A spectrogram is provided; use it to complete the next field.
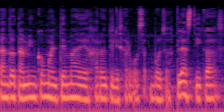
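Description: A medium-pitched male voice, somewhat breathy, with a dark, mellow tone. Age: 20s. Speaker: podcaster, architect and photographer. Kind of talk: solo monologue podcast. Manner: halting, with frequent repetitions.

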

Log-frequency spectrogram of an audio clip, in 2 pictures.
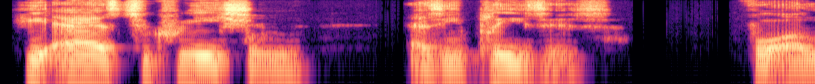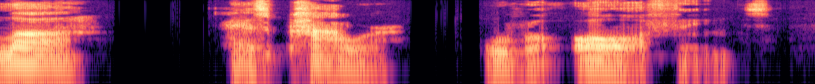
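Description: A man with an American accent speaks at a very slow pace, his very deep, low voice carrying vocal fry. Long pauses come often. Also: lively intonation. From Philadelphia, US. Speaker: storyteller. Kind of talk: personal storytelling, memoir. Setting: internet radio show.

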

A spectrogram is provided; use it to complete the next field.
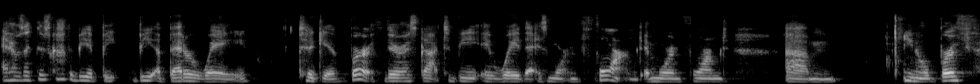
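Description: A woman with a very deep, low pitch speaks at a moderate pace, her voice making very wide pitch swings. Long, frequent pauses break up her speech, and the sound is dry and close with no echo. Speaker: doula. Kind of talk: interview.

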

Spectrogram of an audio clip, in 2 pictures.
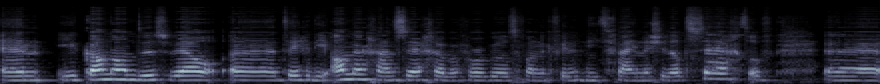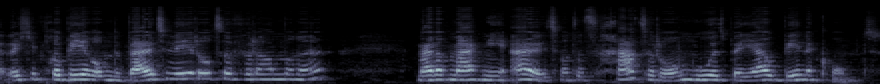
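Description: This woman has an ordinary speaking voice, medium in pitch with ordinary pitch variation, talking at a moderate pace with big swings in loudness. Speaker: life coach and podcast host. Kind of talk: solo advice monologue. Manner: casual, conversational with filler words.

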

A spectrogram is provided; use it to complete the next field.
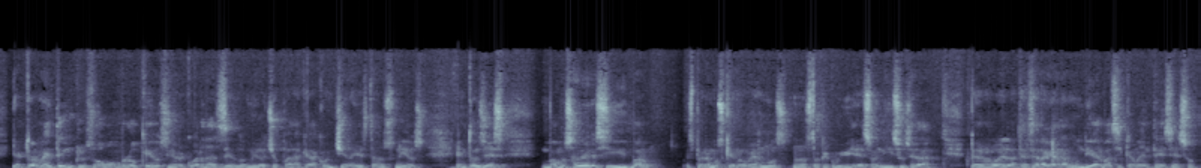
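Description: A man at a very fast pace with ordinary pitch variation, amid audible room echo and noticeable background noise. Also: medium pitch for a man. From Mexico, Guadalajara (Jalisco). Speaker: podcast co-host. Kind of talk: casual comedic chat.

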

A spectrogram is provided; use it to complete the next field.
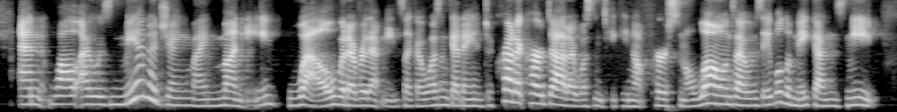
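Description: The speaker talks at a fairly quick pace in an American accent, with ordinary pitch variation and hardly any pauses, on a very clean recording with a silent background. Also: woman, medium pitch for a woman. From US Midwest, rural Michigan. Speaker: financial therapist. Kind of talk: interview.

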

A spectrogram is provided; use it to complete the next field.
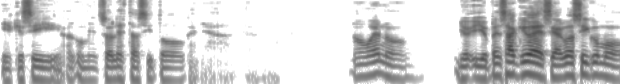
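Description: A man of medium pitch talks at a fairly quick pace with fairly even intonation and long, frequent pauses, in a very clean recording with a silent background. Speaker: film podcast co-host. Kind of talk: casual chat.

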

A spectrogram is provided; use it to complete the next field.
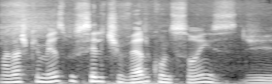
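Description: A man is talking. His pace is fairly slow. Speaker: student interviewer. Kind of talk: interview questioning.

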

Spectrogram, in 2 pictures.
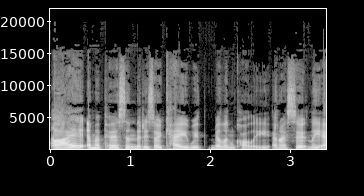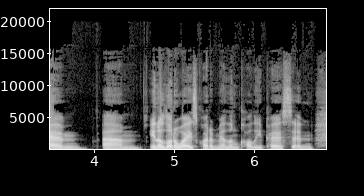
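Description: With an Australian accent and a very deep, low pitch, a woman talks at a fairly quick pace with hardly any pauses and lively intonation, in a dry, close sound with no echo. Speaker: photographer. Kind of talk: casual chat.

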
